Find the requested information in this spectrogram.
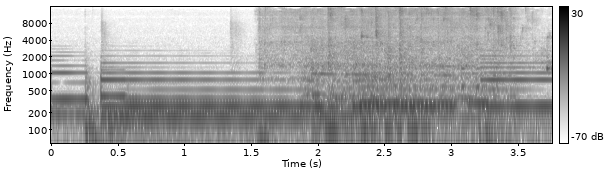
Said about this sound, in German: Ich habe jetzt in den kleinen Topf Wasser gelassen. Den stelle ich jetzt nochmal auf dem Herd und stelle meine kleine Schüssel rein.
